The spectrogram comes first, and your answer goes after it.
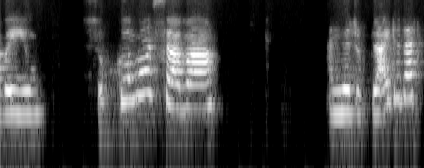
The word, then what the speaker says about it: comment: see the commode word c-o-m-m-e-n-t you have already learned in the previous question so don't make the mistake of saying comment or any other pronunciation no it is como cuomo so como next two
